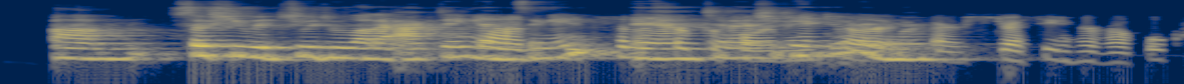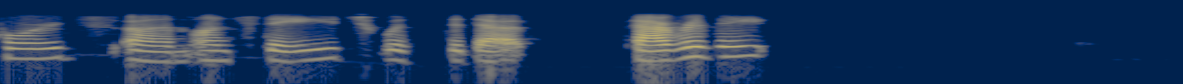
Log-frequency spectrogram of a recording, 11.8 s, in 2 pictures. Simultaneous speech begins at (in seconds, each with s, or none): 2.4 s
